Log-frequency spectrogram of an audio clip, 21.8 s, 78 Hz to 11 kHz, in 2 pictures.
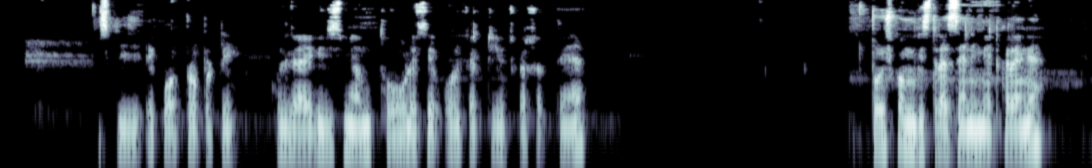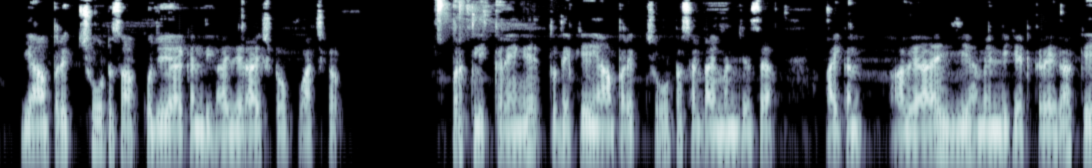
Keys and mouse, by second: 0.7 click, 4.5 click, 15.9 click, 19.1 click.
